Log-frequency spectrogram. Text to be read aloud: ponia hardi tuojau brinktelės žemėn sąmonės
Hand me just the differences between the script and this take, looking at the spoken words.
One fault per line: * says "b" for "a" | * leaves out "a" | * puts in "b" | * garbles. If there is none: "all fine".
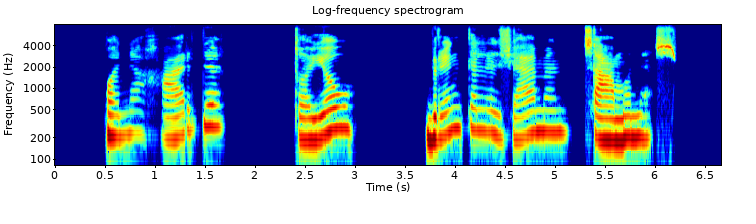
all fine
